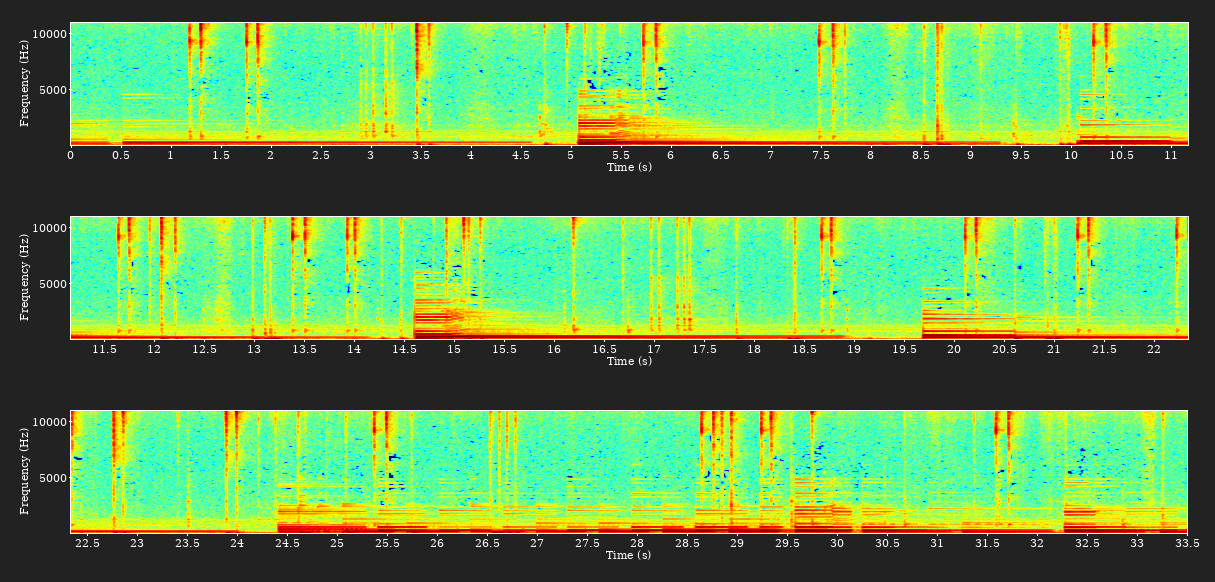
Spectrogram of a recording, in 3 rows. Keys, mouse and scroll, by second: 0.3 middle click, 1.2 right click, 2.9-3.3 scroll up 4, 3.4 Tab, 5.2 ctrl+r, 7.4 click, 8.6 alt+z, 9.9 ctrl+r, 11.6 click, 12.1 Tab, 13.1 alt+z, 13.4 drag, 13.9 click, 15.1 Tab, 16.1 middle click, 16.9-17.6 scroll up 5, 18.3 ctrl+r, 20.1 click, 20.9 ctrl+r, 22.2 click, 22.7 Tab, 23.9 Tab, 24.6 2, 25.3 alt+click, 26.5 g, 26.7 g, 28.6 click, 28.8 Tab, 29.2 click, 29.7-30.6 middle drag, 31.5 click, 32.6 ctrl+r, 32.6 click.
